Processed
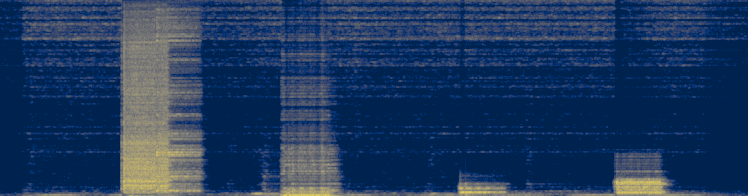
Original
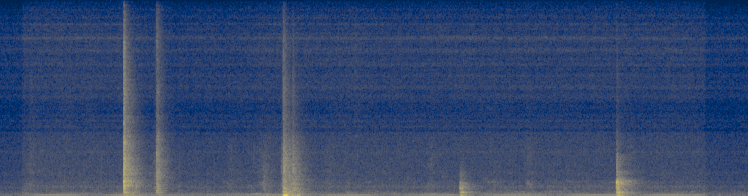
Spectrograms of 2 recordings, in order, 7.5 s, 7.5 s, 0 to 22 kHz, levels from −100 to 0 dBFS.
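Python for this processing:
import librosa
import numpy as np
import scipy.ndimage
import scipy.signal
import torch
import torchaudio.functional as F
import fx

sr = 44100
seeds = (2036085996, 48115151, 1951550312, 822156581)

y = fx.bin_expand(x, sr, power=3.0)
y = fx.rev_gated(y, sr, seeds[0], gate_ms=440, shape='falling', drr_db=8.5)
y = fx.env_flatten(y, sr, amount_pct=100)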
